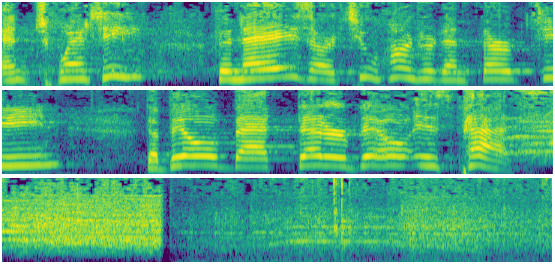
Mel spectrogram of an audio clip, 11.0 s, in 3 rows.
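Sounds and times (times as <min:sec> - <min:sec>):
speech: 0:00.0 - 0:07.7
legislators cheering and applauding after bill passes: 0:07.3 - 0:11.0.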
